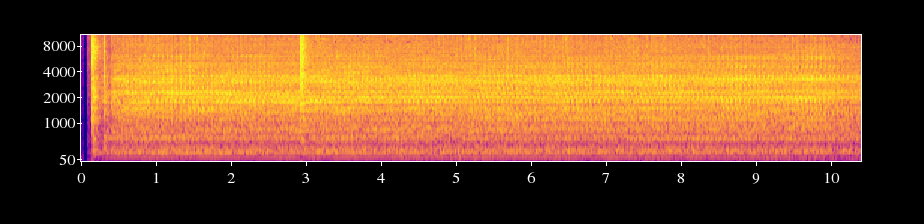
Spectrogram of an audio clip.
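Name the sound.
film projector running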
